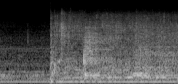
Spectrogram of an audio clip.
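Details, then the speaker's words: Washer during its rinse, with wattage being measured: steady low hum with a sudden rush of flowing water as the rinse water drains; drain pump running smoothly, normal. "Okay, the machine is draining its rinse water now. I'll give you a wattage reading on that."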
